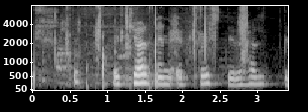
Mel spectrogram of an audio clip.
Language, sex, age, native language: Icelandic, other, 11, Icelandic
